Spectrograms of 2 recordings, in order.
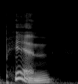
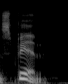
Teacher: Take the P sound. In pin, there's that little puff of air, but not in spin.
